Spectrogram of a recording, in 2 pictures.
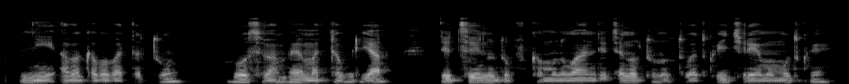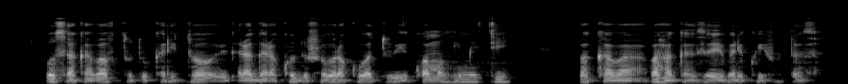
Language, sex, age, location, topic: Kinyarwanda, male, 18-24, Kigali, health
